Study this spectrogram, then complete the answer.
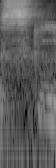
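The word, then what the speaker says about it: sgìth: It's pronounced ski. Right, so it's not even close, it's kind of vaguely close, but again, work with the sound. So ski, what do you think of when you see ski?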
